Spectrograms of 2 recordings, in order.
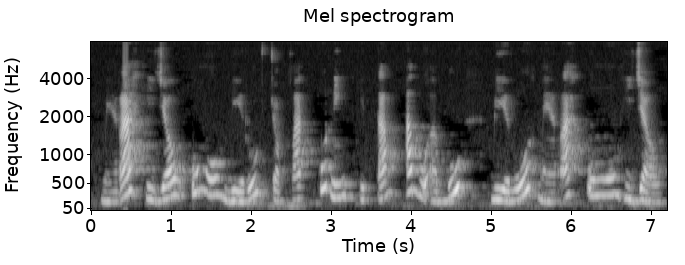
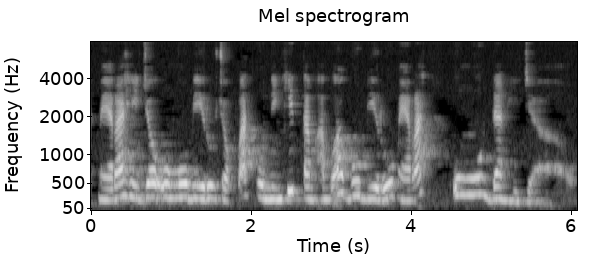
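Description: First: The list is read at a medium pace. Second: The list is read at a fast pace.

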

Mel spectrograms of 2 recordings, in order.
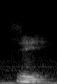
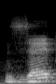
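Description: First: It is said the American way. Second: It is said the British way.

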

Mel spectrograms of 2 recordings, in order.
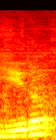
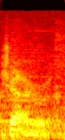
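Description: First: The word is said with a Greek pronunciation. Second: The word is said with an American English pronunciation. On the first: "if you're gonna say gyro, which is Greek, say gyro" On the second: "If you're gonna just straight up American English, just say gyro"

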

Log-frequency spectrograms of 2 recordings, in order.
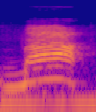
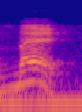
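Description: First: The vowel is said with the mouth wide open. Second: The vowel is said with the mouth less open. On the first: The speaker calls it right. "hả miệng rộng ra" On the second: The speaker calls it wrong. "chứ không phải là"

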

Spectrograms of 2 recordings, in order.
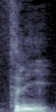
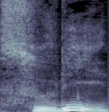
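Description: First: It is said with English-style sounds. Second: It is said with Japanese-style sounds. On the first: The speaker calls it right. "正しくはスリーですよね" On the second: The speaker calls it wrong. "日本人、日本語、英語で言ったらスリーなんですけども"

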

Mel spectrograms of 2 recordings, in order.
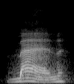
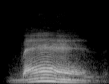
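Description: First: The vowel goes straight into the n with no glide. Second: The vowel glides through a soft 'uh' before the n. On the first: The speaker calls it wrong. "instead of saying man" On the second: The speaker calls it right. "i say man"

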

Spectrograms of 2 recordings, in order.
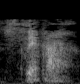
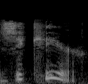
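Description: First: The last syllable sounds like 'car'. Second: The last syllable sounds like 'ear'. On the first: The speaker calls it wrong. "Maybe it's instead of car" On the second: The speaker calls it right. "it might be ear, like zikir"

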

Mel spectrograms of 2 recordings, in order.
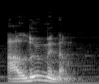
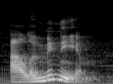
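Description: First: It is said in American English. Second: It is said in British English.

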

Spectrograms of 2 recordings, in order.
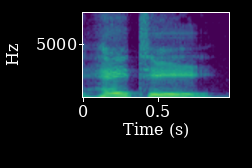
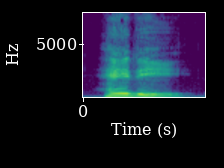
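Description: First: The word is said slowly and carefully. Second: The word is said quickly and compressed. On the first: "Slowly we say Haiti" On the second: "when we speak quickly, we say Haiti"

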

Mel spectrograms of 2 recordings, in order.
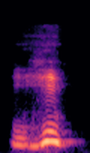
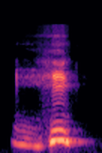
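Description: First: The consonant is soft, palatalized. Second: The same.

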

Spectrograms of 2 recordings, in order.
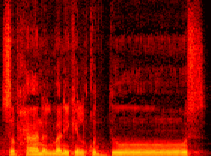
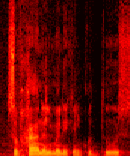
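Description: First: It is said louder with drawn-out sounds. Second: It is said quietly without drawn-out sounds. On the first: "he would stretch it and say it louder" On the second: "he will say it a little slow"

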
